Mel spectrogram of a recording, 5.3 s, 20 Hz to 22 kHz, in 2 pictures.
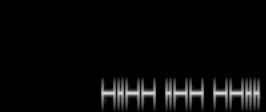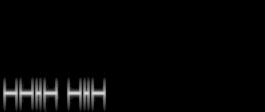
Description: Morse code, heard as a keyed tone, about 29 wpm, 700 Hz. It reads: YWZQK
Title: Code Groups - 5 Letters - 30wpm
